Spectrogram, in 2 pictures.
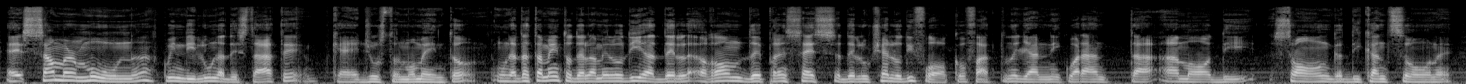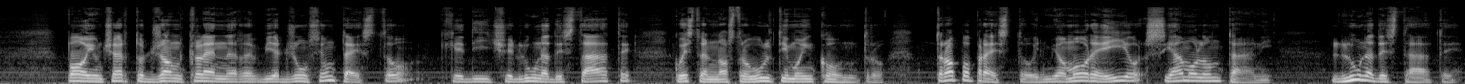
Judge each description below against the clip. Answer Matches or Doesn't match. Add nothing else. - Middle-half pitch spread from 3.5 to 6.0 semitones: Matches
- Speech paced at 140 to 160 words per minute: Doesn't match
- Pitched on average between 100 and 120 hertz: Doesn't match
